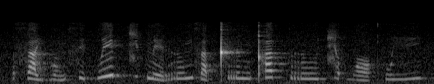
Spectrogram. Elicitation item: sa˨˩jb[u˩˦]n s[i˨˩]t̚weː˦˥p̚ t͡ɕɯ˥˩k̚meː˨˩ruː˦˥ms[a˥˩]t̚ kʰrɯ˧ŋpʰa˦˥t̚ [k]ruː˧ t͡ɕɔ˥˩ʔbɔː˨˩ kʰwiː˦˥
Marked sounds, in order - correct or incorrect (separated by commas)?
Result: incorrect, correct, incorrect, correct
